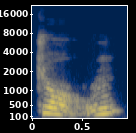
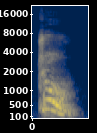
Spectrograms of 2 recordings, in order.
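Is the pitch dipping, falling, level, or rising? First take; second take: dipping; falling. First: The pitch dips low, then rises again. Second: The pitch falls sharply from high to low. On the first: "the third tone, down at first, and then raise up" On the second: "the fourth tone ... from the highest down to the lowest"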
